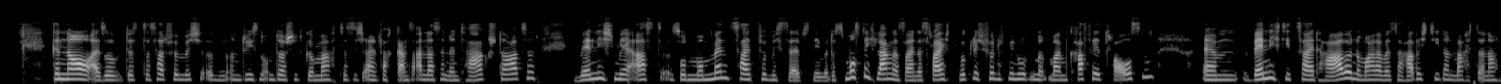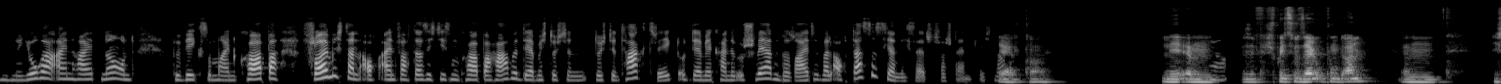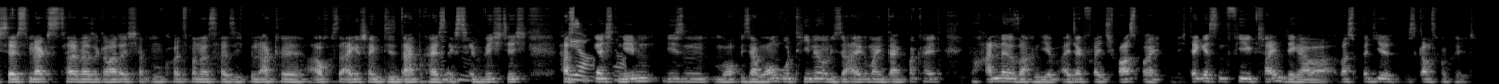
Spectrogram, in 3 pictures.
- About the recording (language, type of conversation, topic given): German, podcast, Welche kleinen Alltagsfreuden gehören bei dir dazu?
- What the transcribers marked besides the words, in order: stressed: "wenn"; stressed: "wenn"; anticipating: "weil auch das"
